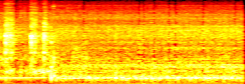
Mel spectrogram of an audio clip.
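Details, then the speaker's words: Philips LatteGo espresso machine returned under complaint (owner recalls a leak and a breaker-tripping "explosion"; drain solenoid valve likely replaced earlier): sharp clicks, then a steady even pump buzz with hiss, no rattles or strain; brewing normally. "jest wszystko okej zajrzyjmy z boku teraz się będzie parzyła kawa Wygląda na to że jest okej"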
